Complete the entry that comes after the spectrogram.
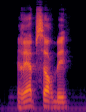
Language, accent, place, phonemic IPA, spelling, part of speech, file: French, France, Lyon, /ʁe.ap.sɔʁ.be/, réabsorber, verb, LL-Q150 (fra)-réabsorber.wav
- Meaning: to reabsorb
